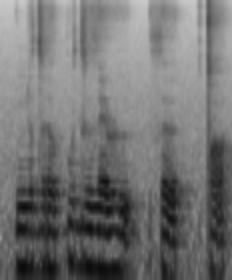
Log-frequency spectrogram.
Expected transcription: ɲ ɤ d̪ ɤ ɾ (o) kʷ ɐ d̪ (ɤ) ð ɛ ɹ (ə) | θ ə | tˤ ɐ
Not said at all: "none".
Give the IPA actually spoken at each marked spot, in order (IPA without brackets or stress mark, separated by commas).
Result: ɤ, ɯ, ɯ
